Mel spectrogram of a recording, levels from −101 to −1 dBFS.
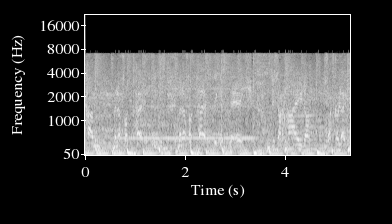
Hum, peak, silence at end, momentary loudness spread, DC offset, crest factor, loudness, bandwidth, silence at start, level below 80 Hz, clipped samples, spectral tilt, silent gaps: none; 0 dBFS; 0 s; 2 LU; under 0.1%; 8 dB; -9 LUFS; 7.4 kHz; 0 s; -16 dBFS; 0.1%; -4.5 dB/octave; none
